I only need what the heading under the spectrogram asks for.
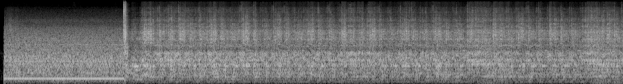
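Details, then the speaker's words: Forklift engine first start after fitting a new carburetor, choke disconnected: brief cranking, then catches at once and settles into a steady even run with no stumble; runs normally after carburetor replacement. "Well, that was fantastic. Little anticlimactic, but really fantastic. Runs great."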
